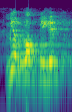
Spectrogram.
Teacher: إدغام بغير غنة، يعني يذهب الحرف والصفة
